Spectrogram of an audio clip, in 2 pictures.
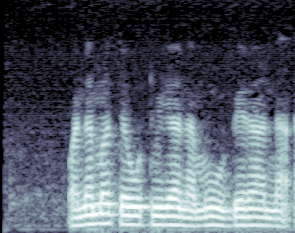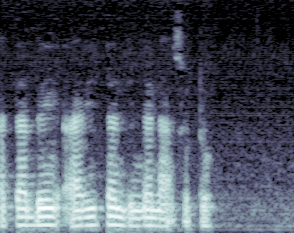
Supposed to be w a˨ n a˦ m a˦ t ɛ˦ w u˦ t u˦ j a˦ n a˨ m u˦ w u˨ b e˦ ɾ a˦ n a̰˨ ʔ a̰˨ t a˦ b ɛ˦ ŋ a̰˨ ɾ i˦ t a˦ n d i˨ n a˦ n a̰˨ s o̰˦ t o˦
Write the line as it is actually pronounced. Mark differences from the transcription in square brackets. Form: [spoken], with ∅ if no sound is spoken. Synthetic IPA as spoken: w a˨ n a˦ m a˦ t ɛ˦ w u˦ t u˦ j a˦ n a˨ m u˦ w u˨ b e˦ ɾ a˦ n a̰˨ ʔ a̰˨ t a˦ b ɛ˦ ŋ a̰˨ ɾ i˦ t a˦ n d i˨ n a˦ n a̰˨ s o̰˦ t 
